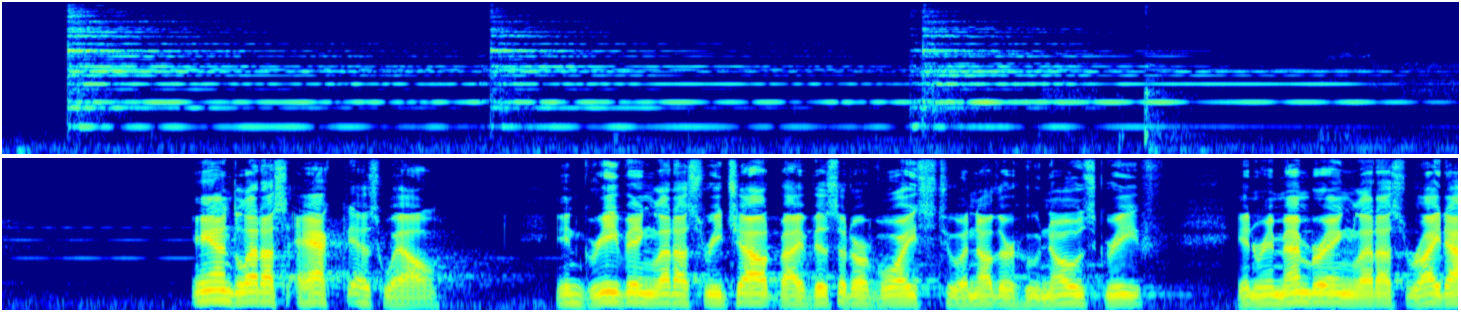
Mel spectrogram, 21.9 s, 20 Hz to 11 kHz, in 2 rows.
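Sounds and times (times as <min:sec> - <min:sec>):
bell being struck: 0:00.5 - 0:11.1
speech: 0:12.4 - 0:14.3, 0:15.1 - 0:19.6, 0:20.2 - 0:21.8.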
